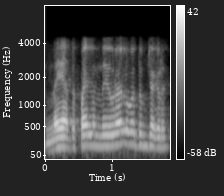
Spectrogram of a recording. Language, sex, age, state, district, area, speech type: Marathi, male, 18-30, Maharashtra, Buldhana, urban, conversation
